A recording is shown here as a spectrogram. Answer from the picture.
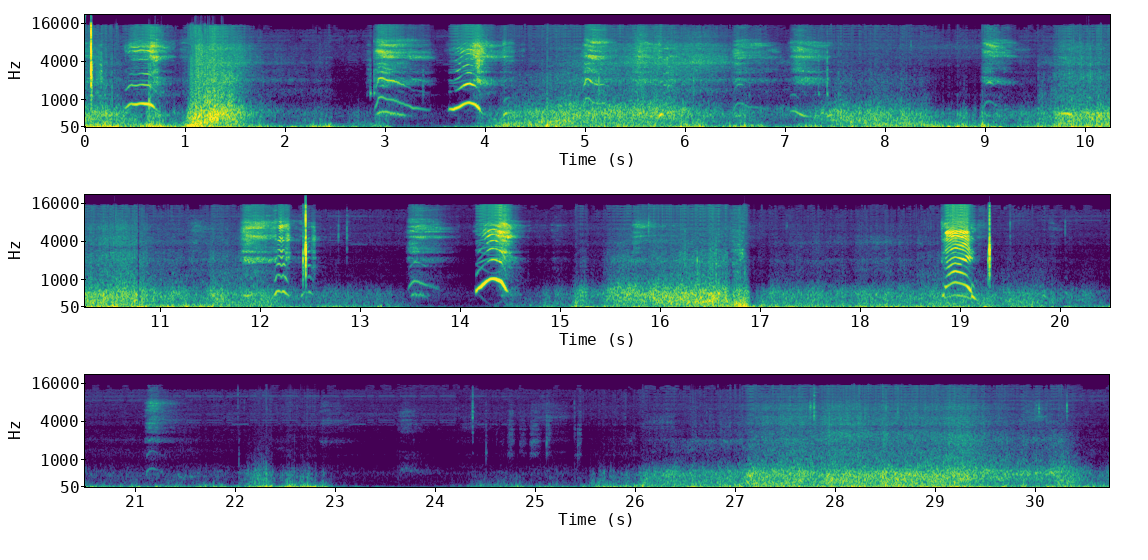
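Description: Wind rushing over the microphone of a hand-held camera as a rope jumper swings through the air on the rope. The rush swells and sinks, dropping away almost to nothing three times, with a few short high cries from the jumper.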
